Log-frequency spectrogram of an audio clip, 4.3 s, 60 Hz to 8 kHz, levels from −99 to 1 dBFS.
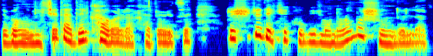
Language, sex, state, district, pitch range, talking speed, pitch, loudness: Bengali, female, West Bengal, Dakshin Dinajpur, 190-255 Hz, 180 wpm, 205 Hz, -18 LUFS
